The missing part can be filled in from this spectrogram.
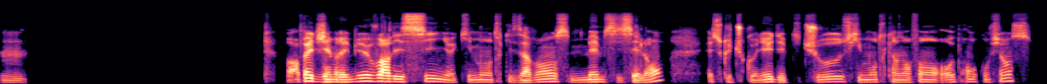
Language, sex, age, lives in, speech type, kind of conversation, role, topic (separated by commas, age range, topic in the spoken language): French, male, 25-29, France, read, expert-assistant, asker, Comment expliquer que les élèves décrochent rapidement sur une nouvelle plateforme éducative ?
